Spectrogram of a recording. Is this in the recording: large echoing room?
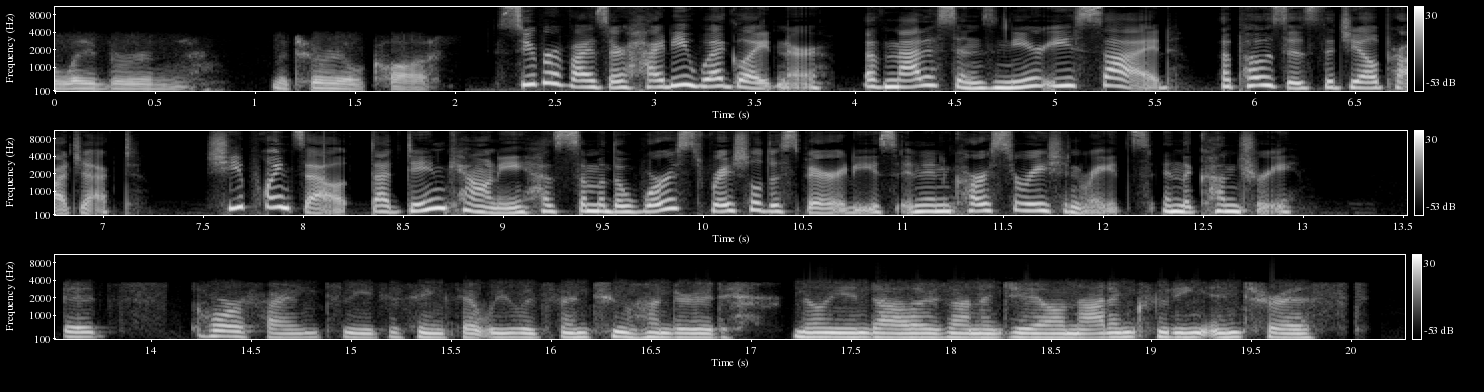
no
